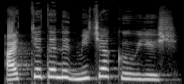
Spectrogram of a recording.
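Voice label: "аттьӧ тэныд мича кывйысь" Komi, female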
